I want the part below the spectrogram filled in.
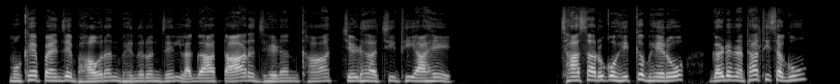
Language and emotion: Sindhi, angry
